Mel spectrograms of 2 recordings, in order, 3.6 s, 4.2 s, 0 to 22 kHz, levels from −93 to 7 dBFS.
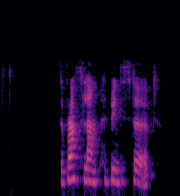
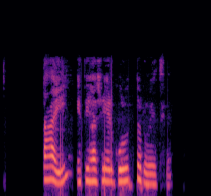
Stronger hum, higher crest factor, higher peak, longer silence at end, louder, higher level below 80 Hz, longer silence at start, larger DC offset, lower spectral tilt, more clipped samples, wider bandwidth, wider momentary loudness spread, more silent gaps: neither; first, 24 dB vs 18 dB; second, -16 dBFS vs -8 dBFS; second, 0.5 s vs 0.85 s; second, -37 LUFS vs -24 LUFS; second, -86 dBFS vs -62 dBFS; first, 1.2 s vs 0.85 s; neither; second, -1 dB/octave vs -6.5 dB/octave; neither; about the same, 7.4 kHz vs 7.6 kHz; first, 16 LU vs 10 LU; neither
